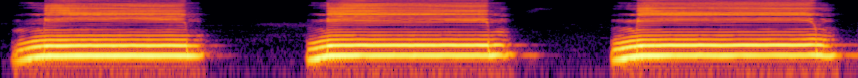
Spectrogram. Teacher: دونوں ہونٹوں کے خشک حصے کو قدرے نرمی سے ملا کر باریک آواز میں کہیں گے میم میم میم۔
